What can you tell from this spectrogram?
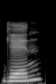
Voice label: "ghen9", Taiwanese syllable

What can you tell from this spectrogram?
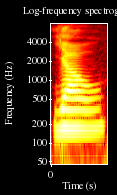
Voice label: "iau2", Taiwanese syllable

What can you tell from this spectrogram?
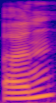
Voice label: "ern", Taiwanese

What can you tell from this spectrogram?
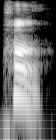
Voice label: "hann4", taiwanese

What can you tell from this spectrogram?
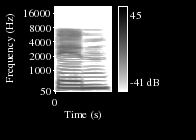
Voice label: "den2", Taiwanese syllable

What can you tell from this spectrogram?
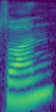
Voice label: "zuan9", taiwanese

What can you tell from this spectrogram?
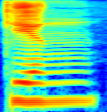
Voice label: "ging2", Taiwanese syllable

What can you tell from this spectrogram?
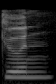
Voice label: "giun2", taiwanese

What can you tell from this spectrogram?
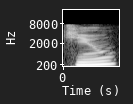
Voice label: "ziunn9", taiwanese

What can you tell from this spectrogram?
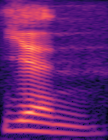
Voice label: "yen3", taiwanese Syllables

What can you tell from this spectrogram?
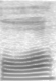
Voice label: "puo5", Taiwanese

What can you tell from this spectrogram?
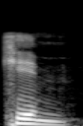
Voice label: "kim3", taiwanese syllables

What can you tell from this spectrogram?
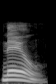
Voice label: "neu4", taiwanese syllables

